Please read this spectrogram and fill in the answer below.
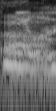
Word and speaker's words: Nila: Nyla. It's Nila.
